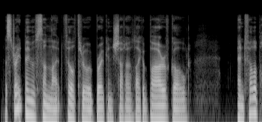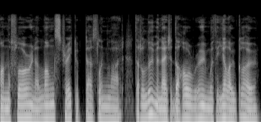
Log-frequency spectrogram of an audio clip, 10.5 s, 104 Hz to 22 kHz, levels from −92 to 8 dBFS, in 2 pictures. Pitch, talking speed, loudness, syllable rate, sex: 105 Hz, 205 wpm, -21 LUFS, 5.3 syllables/s, male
